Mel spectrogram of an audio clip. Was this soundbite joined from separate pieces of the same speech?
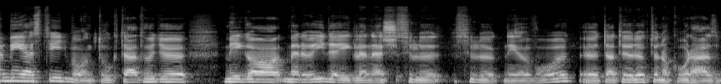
yes; 2 cuts; at 4.0 s, 5.8 s

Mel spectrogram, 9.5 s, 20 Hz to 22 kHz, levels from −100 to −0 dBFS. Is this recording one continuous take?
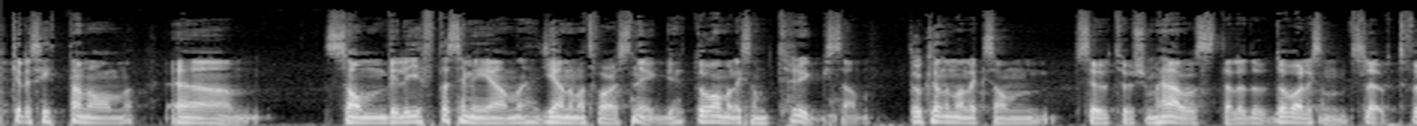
no; 2 cuts; at 1.0 s, 6.0 s

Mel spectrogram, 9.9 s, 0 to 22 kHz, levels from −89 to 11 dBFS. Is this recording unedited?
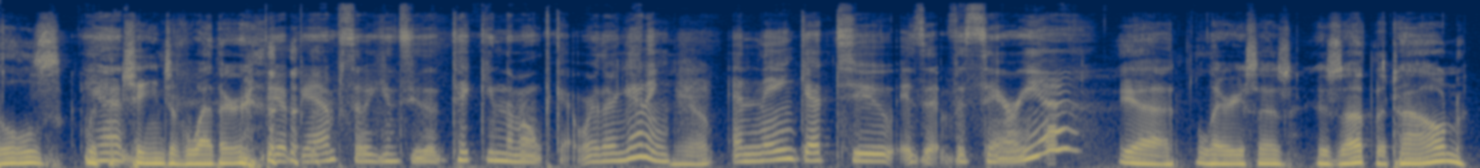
no; 4 cuts; at 1.7 s, 3.0 s, 3.6 s, 8.7 s

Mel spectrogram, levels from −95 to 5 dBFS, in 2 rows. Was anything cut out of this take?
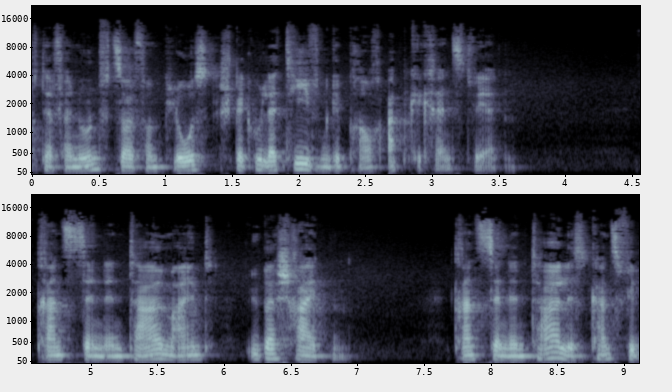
no; 0 cuts

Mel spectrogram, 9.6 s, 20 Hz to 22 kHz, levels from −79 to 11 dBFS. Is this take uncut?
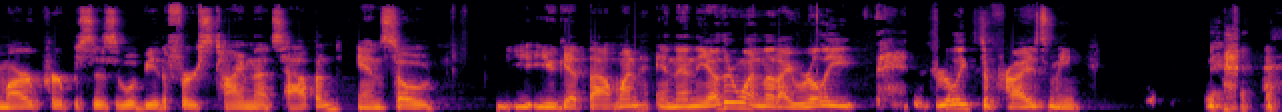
yes; 0 cuts

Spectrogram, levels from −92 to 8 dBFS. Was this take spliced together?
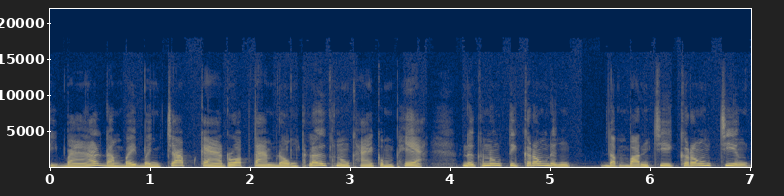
no; 0 cuts

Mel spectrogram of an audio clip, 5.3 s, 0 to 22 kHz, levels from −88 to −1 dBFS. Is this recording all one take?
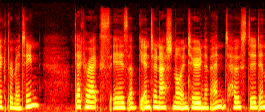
no; 2 cuts; at 2.8 s, 4.0 s

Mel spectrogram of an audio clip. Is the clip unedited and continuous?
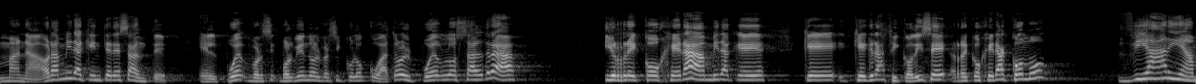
yes; 0 cuts

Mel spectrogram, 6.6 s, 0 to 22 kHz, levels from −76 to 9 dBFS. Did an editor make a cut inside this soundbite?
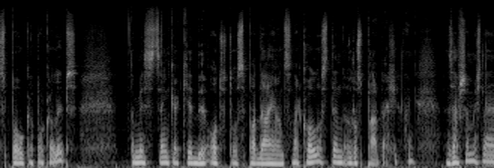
no; 0 cuts

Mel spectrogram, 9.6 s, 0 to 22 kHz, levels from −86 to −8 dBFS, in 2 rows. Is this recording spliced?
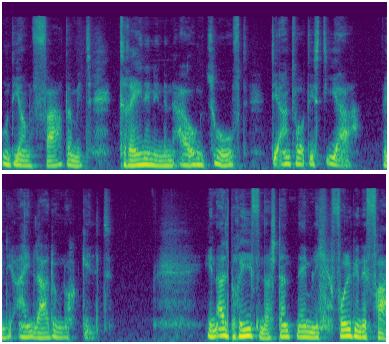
yes; 2 cuts; at 4.6 s, 7.6 s

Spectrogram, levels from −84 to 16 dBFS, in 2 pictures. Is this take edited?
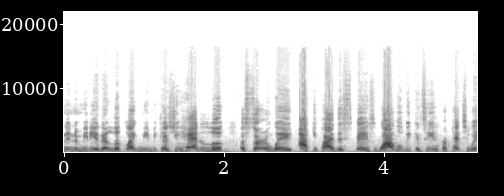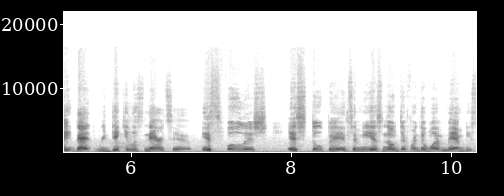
yes; 2 cuts; at 2.9 s, 6.8 s

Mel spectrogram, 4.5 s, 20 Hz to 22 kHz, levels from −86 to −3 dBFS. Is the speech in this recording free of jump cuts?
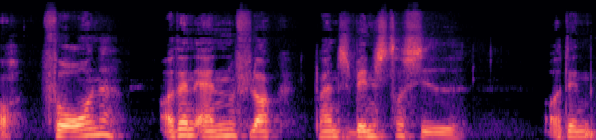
no; 2 cuts; at 1.0 s, 2.3 s

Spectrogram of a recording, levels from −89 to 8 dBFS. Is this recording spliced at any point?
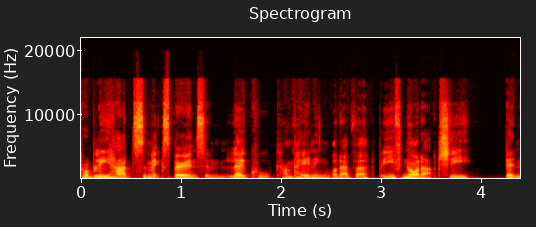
yes; 1 cut; at 2.9 s

